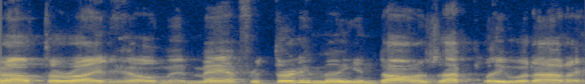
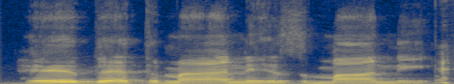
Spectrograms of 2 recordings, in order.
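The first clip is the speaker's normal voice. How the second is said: slow, deliberate, heavy, menacing put-on character voice. Giving Jerry Jones advice after watching Rounders, in Teddy KGB voice. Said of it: "in the voice of Teddy K G B".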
